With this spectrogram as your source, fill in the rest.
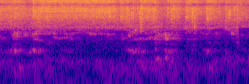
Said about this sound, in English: rinse them under some water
